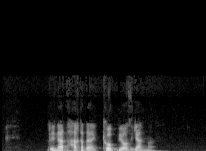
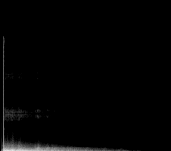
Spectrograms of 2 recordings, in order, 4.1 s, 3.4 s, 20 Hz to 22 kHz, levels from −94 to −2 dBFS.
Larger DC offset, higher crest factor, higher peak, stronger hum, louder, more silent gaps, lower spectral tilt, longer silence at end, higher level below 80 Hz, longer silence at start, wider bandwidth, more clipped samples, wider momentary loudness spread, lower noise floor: neither; about the same, 20 dB vs 24 dB; second, -8 dBFS vs -2 dBFS; neither; about the same, -24 LUFS vs -24 LUFS; neither; about the same, -8 dB/octave vs -9 dB/octave; second, 1.05 s vs 2.05 s; second, -60 dBFS vs -34 dBFS; first, 1 s vs 0.05 s; about the same, 11 kHz vs 11.5 kHz; neither; second, 12 LU vs 21 LU; second, -73 dBFS vs under -90 dBFS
